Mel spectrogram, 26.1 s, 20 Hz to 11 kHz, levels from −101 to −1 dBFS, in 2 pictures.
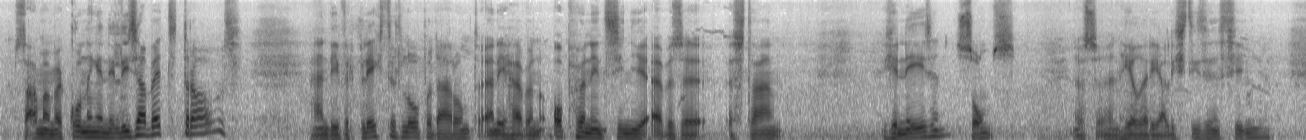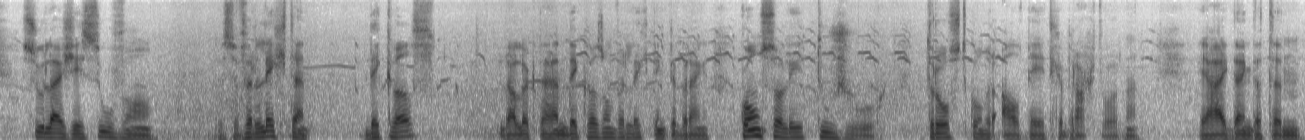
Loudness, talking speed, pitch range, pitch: -24 LUFS, 125 wpm, 80-105 Hz, 90 Hz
